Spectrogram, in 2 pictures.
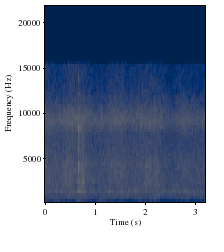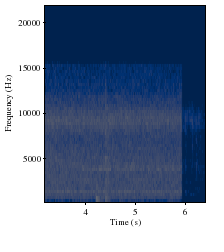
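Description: Onion, cauliflower, carrot and tomato sauté in a pan for spinach pulao, a dense, steady sizzle with soft rhythmic stirring thumps that cuts off abruptly near the end.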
